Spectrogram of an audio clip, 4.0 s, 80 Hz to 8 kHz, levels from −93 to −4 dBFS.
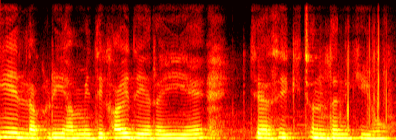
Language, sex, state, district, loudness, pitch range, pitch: Hindi, female, Uttar Pradesh, Shamli, -15 LUFS, 220-240 Hz, 230 Hz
